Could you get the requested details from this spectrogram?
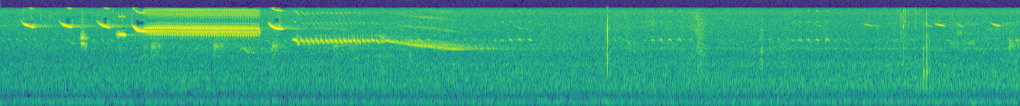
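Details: Savannah Sparrows singing at Millennium Park, West Roxbury, Massachusetts: several quick, very high chips, then a thin, insect-like buzz that drops lower at the end, over a steady low rumble.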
